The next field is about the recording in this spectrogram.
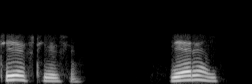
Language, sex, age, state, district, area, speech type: Kashmiri, male, 18-30, Jammu and Kashmir, Kulgam, urban, conversation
